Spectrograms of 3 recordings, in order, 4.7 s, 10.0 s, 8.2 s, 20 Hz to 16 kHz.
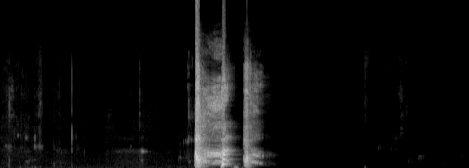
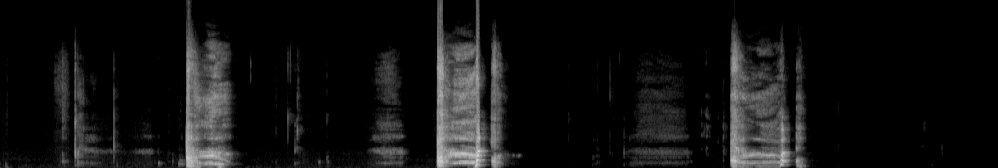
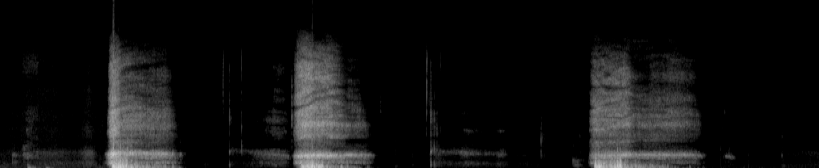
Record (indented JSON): {
  "cough_length": "4.7 s",
  "cough_amplitude": 32768,
  "cough_signal_mean_std_ratio": 0.21,
  "three_cough_length": "10.0 s",
  "three_cough_amplitude": 32768,
  "three_cough_signal_mean_std_ratio": 0.26,
  "exhalation_length": "8.2 s",
  "exhalation_amplitude": 32768,
  "exhalation_signal_mean_std_ratio": 0.29,
  "survey_phase": "alpha (2021-03-01 to 2021-08-12)",
  "age": "18-44",
  "gender": "Female",
  "wearing_mask": "No",
  "symptom_loss_of_taste": true,
  "smoker_status": "Ex-smoker",
  "respiratory_condition_asthma": false,
  "respiratory_condition_other": false,
  "recruitment_source": "Test and Trace",
  "submission_delay": "1 day",
  "covid_test_result": "Positive",
  "covid_test_method": "LFT"
}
